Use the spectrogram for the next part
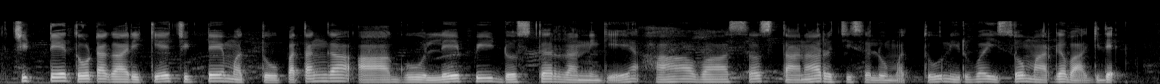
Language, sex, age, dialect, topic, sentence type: Kannada, male, 18-24, Mysore Kannada, agriculture, statement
